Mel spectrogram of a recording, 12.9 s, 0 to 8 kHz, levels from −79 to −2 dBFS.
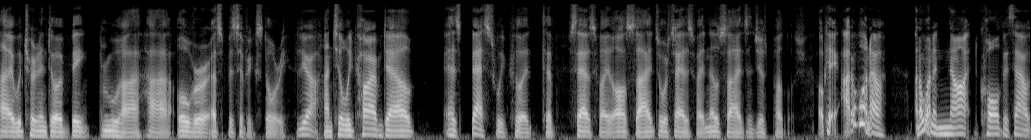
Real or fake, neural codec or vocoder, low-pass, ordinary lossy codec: fake; autoencoder, 22.05 kHz, a latent of 192 numbers a frame, VITS, trained on many speakers; 7.2 kHz; MP3, 48 kbps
